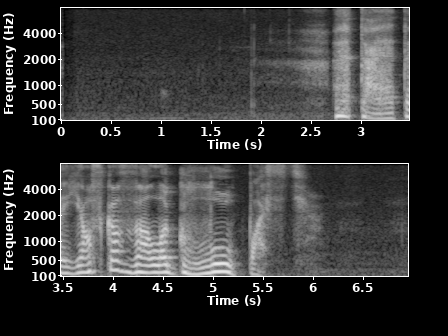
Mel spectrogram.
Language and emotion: Russian, angry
